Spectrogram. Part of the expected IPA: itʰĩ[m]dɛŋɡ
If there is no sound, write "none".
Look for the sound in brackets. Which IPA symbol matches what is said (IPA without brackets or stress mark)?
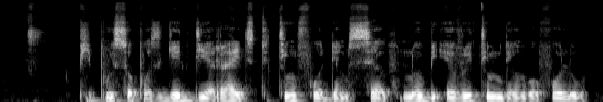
m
